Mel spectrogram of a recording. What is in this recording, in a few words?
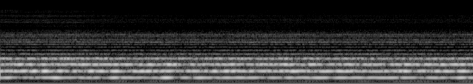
OH D#4; Spectrasonics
